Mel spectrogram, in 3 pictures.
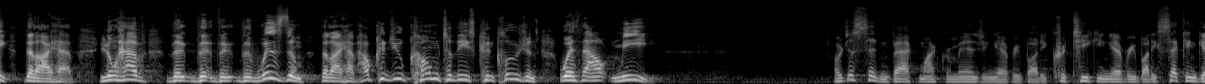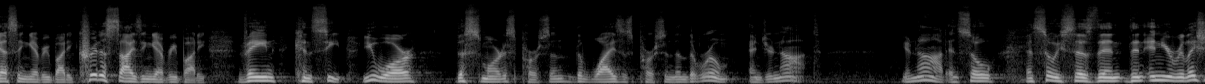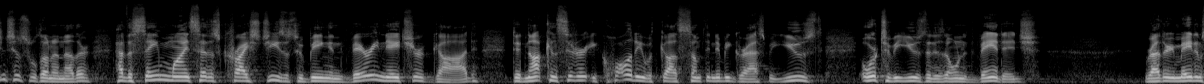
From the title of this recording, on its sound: LIVE Services at Sunshine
